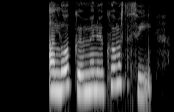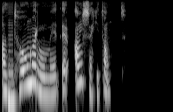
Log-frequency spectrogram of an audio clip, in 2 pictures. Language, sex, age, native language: Icelandic, female, 20-29, Icelandic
